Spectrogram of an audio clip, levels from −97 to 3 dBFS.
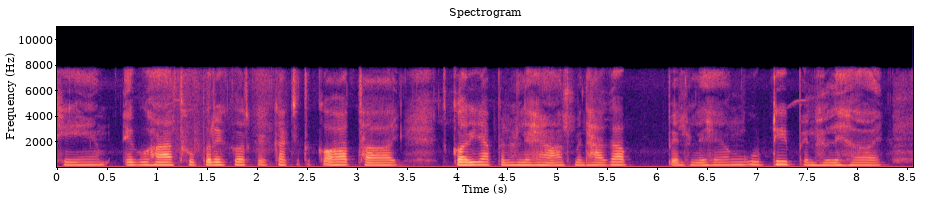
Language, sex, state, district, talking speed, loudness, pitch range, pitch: Magahi, female, Jharkhand, Palamu, 140 wpm, -21 LUFS, 195-215 Hz, 205 Hz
